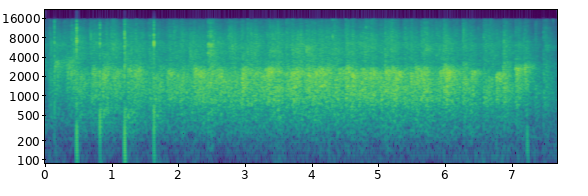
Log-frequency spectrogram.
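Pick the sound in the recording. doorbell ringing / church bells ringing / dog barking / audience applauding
audience applauding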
